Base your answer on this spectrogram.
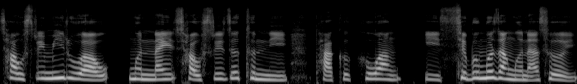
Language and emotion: Bodo, sad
